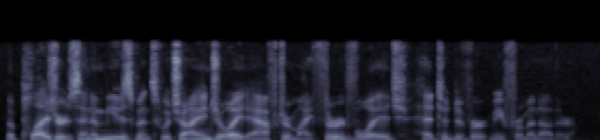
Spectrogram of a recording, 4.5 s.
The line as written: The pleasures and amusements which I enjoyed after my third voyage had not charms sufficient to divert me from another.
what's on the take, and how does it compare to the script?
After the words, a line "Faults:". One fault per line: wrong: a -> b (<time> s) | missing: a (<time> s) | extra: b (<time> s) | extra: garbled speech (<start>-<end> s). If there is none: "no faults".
The pleasures and amusements which I enjoyed after my third voyage had to divert me from another.
Faults:
missing: not charms sufficient (3.3 s)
